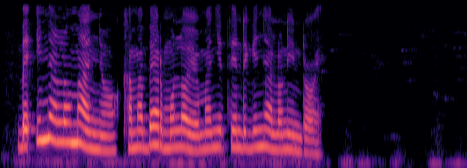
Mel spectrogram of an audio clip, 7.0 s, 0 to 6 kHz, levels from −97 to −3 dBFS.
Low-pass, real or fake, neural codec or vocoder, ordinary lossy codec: 5.4 kHz; real; none; none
